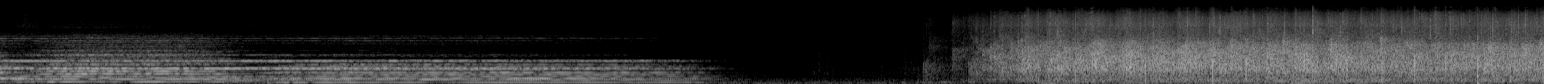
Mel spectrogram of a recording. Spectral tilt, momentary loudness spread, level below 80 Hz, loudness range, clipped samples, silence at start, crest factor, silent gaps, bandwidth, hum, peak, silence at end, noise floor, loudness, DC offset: -2.5 dB/octave; 14 LU; -52 dBFS; 17 LU; under 0.1%; 0 s; 22 dB; none; 16.5 kHz; none; -4 dBFS; 0 s; -59 dBFS; -26 LUFS; under 0.1%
